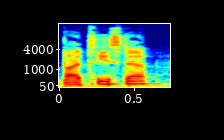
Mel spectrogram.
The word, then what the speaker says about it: Batista: me a GIS ta drop the you and like the the the heavy pronunciation and just made it straight up Batista gotcha like he's he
